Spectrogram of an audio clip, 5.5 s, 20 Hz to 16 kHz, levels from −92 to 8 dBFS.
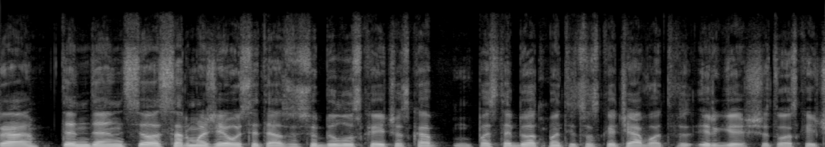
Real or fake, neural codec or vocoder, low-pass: real; none; 14.4 kHz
